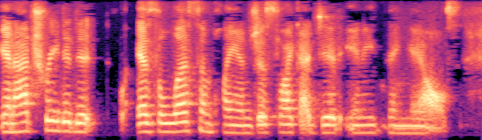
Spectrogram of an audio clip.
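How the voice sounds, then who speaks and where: At a fairly slow pace, a woman speaks in a Southern US accent. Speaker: teacher trainer, former teacher. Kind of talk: webinar presentation. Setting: online webinar.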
